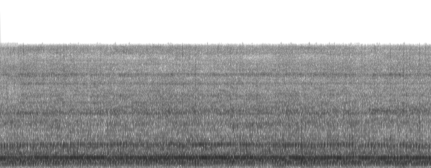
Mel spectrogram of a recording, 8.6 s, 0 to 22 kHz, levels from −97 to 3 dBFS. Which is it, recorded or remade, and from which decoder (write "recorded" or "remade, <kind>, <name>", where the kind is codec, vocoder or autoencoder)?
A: remade, codec, SNAC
